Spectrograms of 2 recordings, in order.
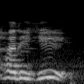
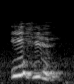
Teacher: यहाँ पे विसर्ग का स्थान तालु हो जाएगा।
